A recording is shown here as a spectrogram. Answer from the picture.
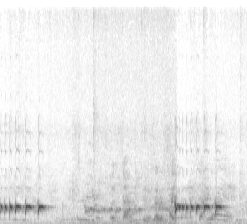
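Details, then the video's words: Local wild zebra dove singing actively: bursts of rapid, clipped ringing notes with overtones open and close the passage, separated by a quieter stretch of soft, low, wavering murmurs. "Perkutut lokal alam gacor,| Kecil Mungil Suara Enak didengar."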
